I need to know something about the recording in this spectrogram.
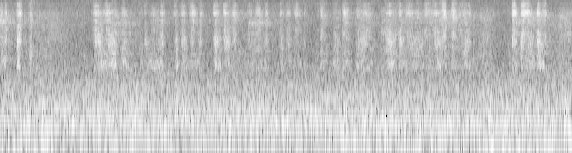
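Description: Felt-tip marker writing on paper: faint, short scratchy strokes of the marker tip over low room hiss.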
